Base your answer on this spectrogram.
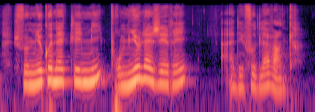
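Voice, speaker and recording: Her tone dark and mellow, a woman talks at a moderate pace and medium pitch with lively intonation. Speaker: podcast host living with multiple sclerosis. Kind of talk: personal narrated testimony.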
